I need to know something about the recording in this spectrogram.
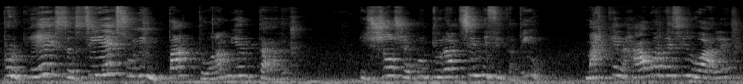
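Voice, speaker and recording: A woman's voice: very high-pitched, fairly bright tone. A woman with a Venezuelan Spanish accent explaining things formally and didactically as an interview guest. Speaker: guest, environmental project proponent. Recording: distant mic, very echoey noisy room.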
